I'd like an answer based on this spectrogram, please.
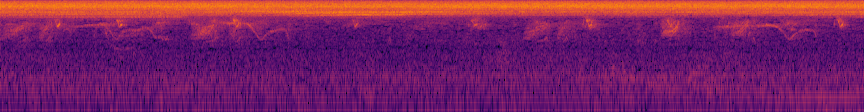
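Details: A continuous shrill cicada drone fills the dangsan shrine grove of Deoksan village. Birds add quick chirps and short down-slurred whistles every second or so.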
